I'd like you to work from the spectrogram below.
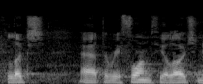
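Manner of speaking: ordinary talk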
